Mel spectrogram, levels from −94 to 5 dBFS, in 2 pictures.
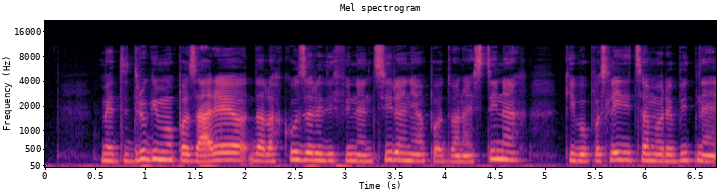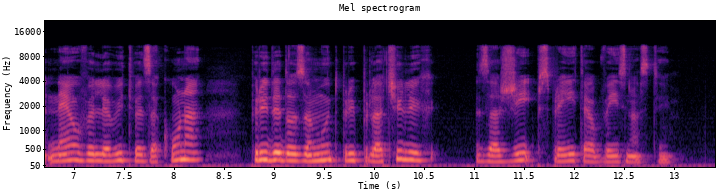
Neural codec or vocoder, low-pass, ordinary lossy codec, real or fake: none; 10.8 kHz; none; real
